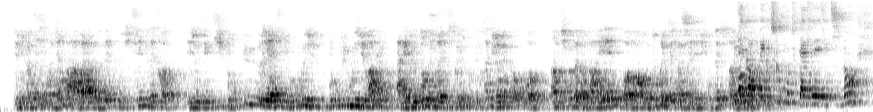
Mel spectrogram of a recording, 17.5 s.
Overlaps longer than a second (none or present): none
